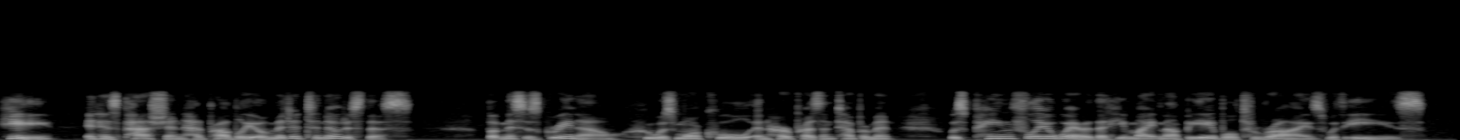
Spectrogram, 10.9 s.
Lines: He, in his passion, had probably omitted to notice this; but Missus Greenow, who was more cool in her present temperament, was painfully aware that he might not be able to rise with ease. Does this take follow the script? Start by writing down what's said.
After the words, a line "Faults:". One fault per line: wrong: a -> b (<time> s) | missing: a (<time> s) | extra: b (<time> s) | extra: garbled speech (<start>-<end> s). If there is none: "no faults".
He, in his passion, had probably omitted to notice this; but Missus Greenow, who was more cool in her present temperament, was painfully aware that he might not be able to rise with ease.
Faults:
no faults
